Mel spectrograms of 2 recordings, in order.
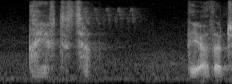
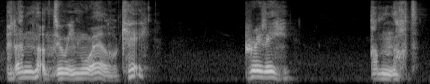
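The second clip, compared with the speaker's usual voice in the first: pleading distress; 7 semitones higher, 6 dB louder than usual. Acted. Alex pleads he's not doing well.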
